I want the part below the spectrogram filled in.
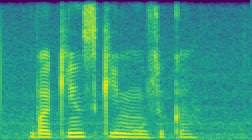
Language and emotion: Russian, neutral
